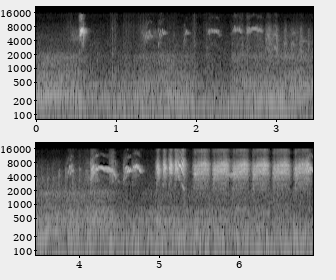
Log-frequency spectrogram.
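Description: A small songbird gives thin, high chirps and squeaks, then a fast, shrill, buzzy run of notes. A faint low hum sits underneath.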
